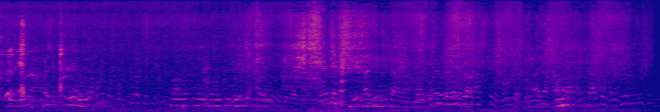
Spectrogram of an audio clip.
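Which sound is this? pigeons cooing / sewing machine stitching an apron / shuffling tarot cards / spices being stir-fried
spices being stir-fried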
